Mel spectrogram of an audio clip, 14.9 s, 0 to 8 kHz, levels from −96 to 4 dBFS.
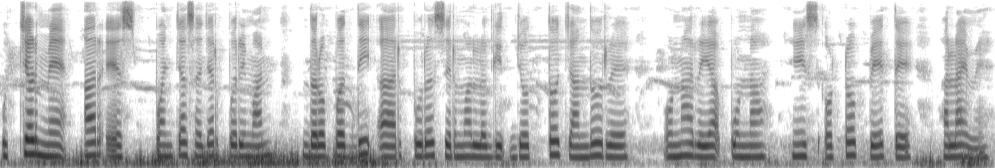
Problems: none marked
